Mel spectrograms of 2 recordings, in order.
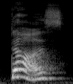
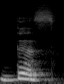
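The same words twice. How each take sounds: First: The word is said in its full form. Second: The word is said in a reduced form.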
